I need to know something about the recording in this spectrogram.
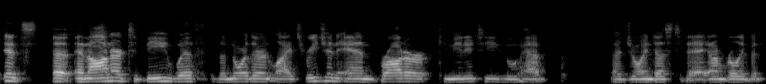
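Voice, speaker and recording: Gravelly, even-toned male pastor on dull audio. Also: mid-range voice. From Oklahoma, United States. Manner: earnest, reflective, halting. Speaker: pastor, guest speaker. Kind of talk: informal opening remarks of a talk. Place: online video call. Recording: dull, lo-fi video call audio.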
